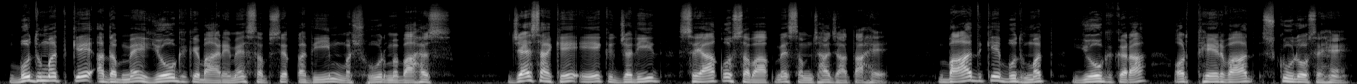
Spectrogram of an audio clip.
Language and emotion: Urdu, neutral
